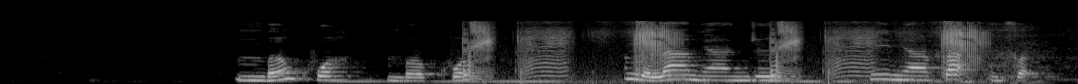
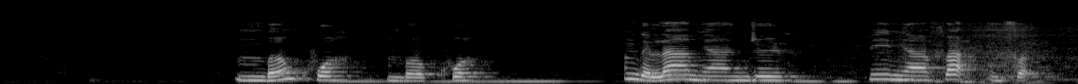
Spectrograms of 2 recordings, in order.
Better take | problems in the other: second | background sound (Fart); 3 dB below the speech

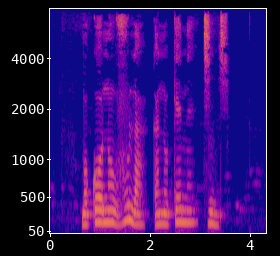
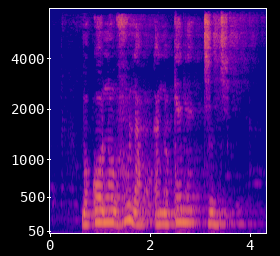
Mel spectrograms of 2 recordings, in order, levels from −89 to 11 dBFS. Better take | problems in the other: first | room echo; dies away in 1.6 s

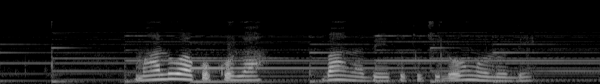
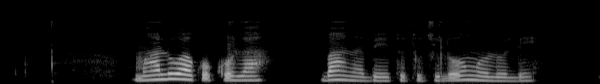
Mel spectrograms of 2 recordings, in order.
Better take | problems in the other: second | background sound (Chime / Clock); 11 dB below the speech

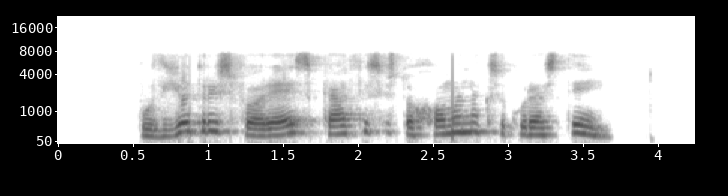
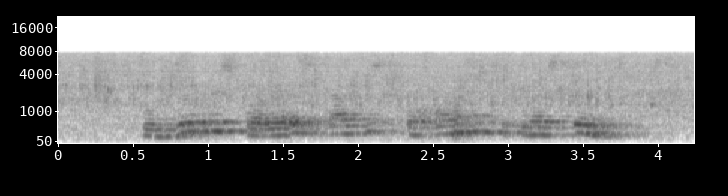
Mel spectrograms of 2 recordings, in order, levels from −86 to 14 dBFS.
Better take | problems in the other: first | background sound (Bathtub (filling or washing)); 11 dB below the speech // room echo; dies away in 0.8 s

